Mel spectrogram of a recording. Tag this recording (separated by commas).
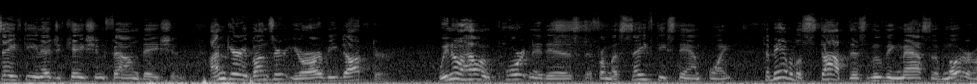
Speech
